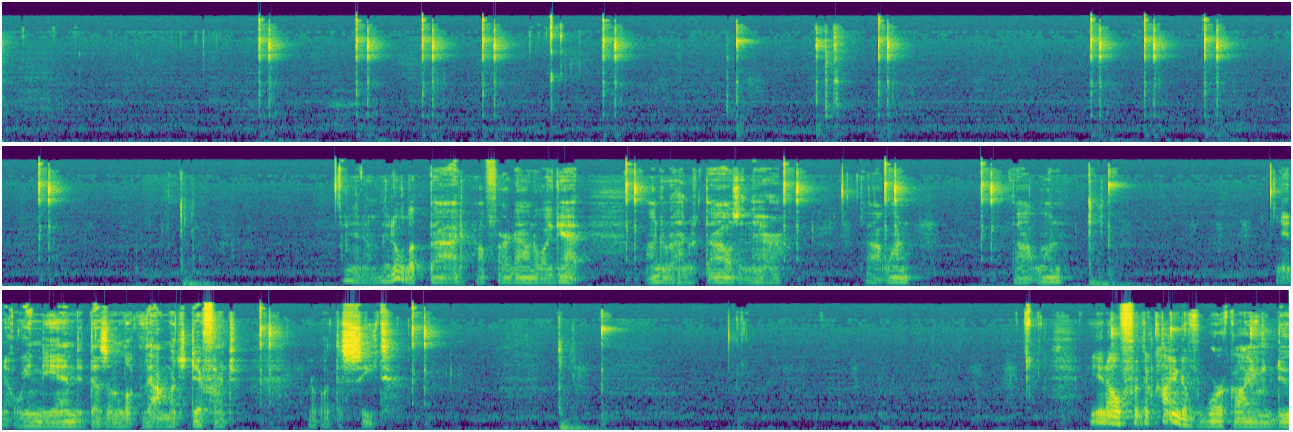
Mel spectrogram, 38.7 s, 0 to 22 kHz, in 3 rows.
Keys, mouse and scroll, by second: 2.5-7.3 drag, 7.3 right click, 8.7-10.1 right drag, 10.1 click, 10.8-14.8 drag, 14.6 a, 15.0-19.0 middle drag, 19.0-24.5 drag, 23.7 a, 24.5-25.7 middle drag, 28.3-31.7 drag, 31.3 a, 32.1-33.5 middle drag, 37.1-38.6 middle drag.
